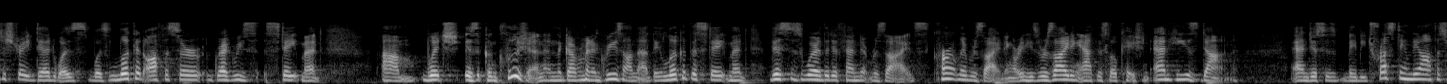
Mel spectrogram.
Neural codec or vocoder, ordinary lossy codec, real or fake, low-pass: none; MP3, 32 kbps; real; 7.2 kHz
